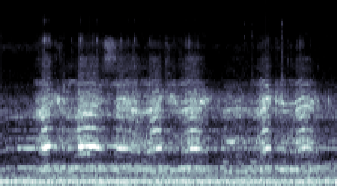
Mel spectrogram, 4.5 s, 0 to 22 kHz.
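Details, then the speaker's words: MacBook Pro 13" Retina A1502 (late 2013–mid 2015) after replacing the speakers: music plays cleanly with no buzz or rattle on the right side, which had rattled before; problem fixed. "see if you can hear that rattle on the right side shouldn't happen anymore"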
